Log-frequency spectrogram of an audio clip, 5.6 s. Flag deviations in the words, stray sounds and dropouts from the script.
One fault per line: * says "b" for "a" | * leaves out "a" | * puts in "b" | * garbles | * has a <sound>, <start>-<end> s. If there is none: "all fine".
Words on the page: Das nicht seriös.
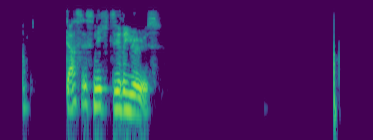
* puts in "ist"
